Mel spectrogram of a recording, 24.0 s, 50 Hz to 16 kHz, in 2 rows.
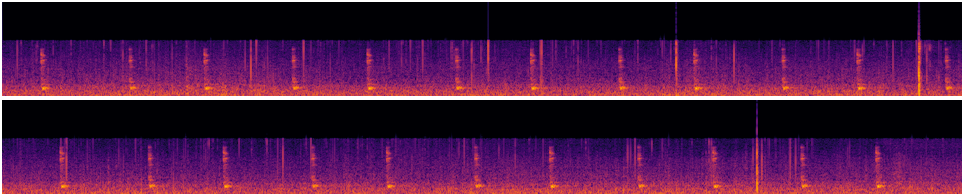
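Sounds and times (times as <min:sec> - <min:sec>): crackling wood fire: 0:00.0 - 0:24.0
sharp pops from fire: 0:00.0 - 0:24.0
clock ticking: 0:00.4 - 0:00.8, 0:01.5 - 0:01.9, 0:02.5 - 0:02.8, 0:03.6 - 0:03.9, 0:04.6 - 0:05.0, 0:05.6 - 0:07.1, 0:07.7 - 0:09.0, 0:09.7 - 0:10.0, 0:10.6 - 0:12.0, 0:12.7 - 0:13.1, 0:13.8 - 0:15.1, 0:15.8 - 0:18.2, 0:18.8 - 0:19.1, 0:19.8 - 0:22.2, 0:22.9 - 0:23.1.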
